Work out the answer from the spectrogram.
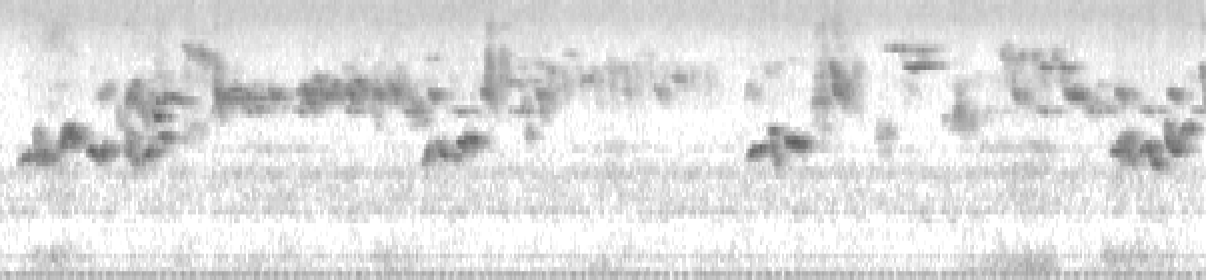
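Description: Faint songbird chirping: several short, wavering phrases of high chirps come and go, over a low steady background hum.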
